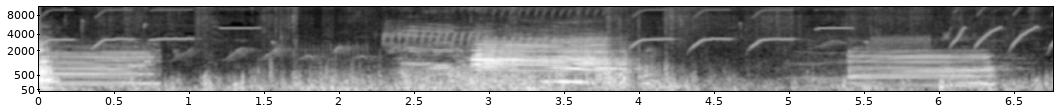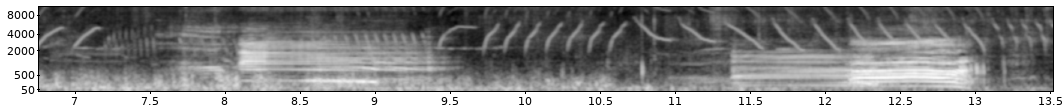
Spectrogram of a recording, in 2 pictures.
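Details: Healthy cattle wandering a wet rice paddy, mooing in search of its mother: five drawn-out harmonic lows, some wavering, at irregular intervals over continuous high-pitched chirping and rural background noise.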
